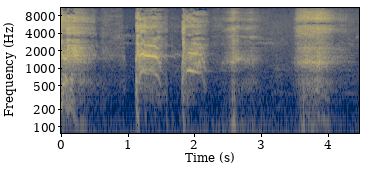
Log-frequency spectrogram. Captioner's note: coughing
